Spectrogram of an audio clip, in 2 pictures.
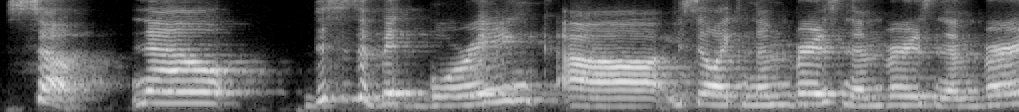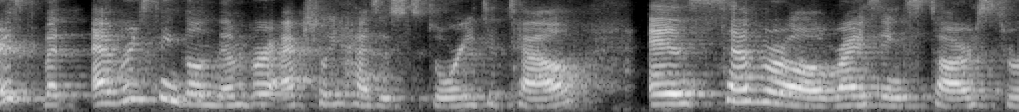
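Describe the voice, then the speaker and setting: A woman's voice: on the high side, fairly bright tone, roomy sound. A woman from Tunisia, a lab director, giving a conference talk with frequent fillers and restarts. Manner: hesitant, many fillers and restarts. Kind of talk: conference presentation.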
